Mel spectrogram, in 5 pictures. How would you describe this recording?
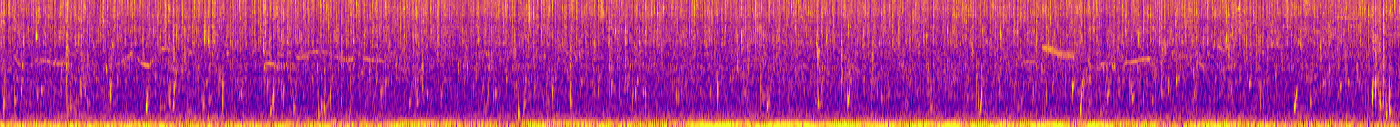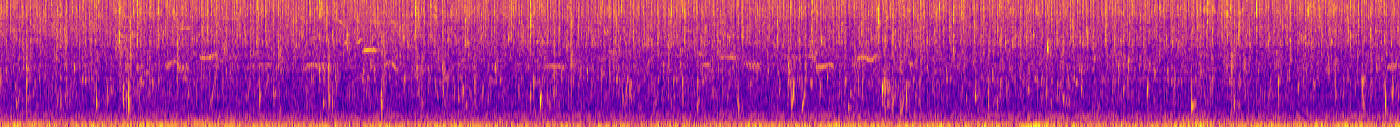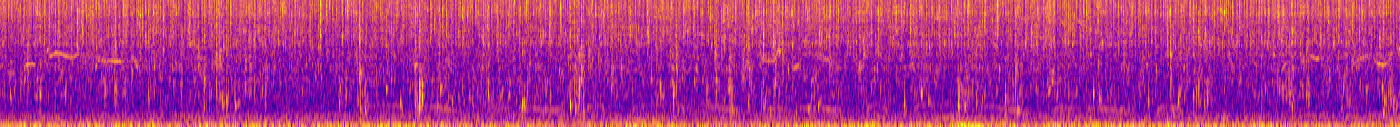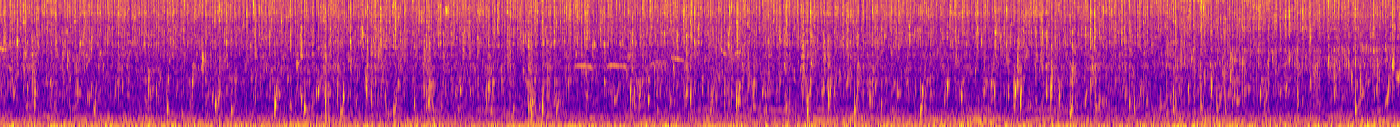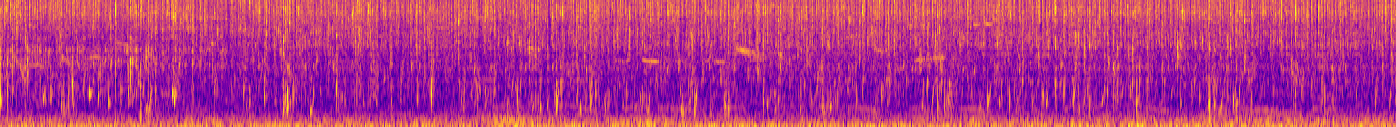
We are in an abandoned farm. A constant rain is falling since this morning. A dismantled gutter dribble on the nettles.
